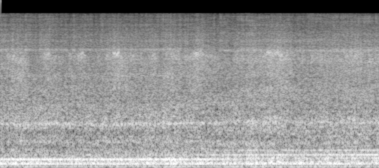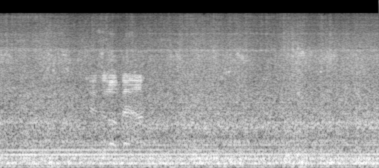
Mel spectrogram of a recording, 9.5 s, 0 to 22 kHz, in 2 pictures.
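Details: Mk1 Fiesta XR2 with Jenvey throttle body and Omex 600 EFI, after remaking the inlet manifold and laptop mapping, driven in snow: steady even drone under road noise, no stumbles or surging. Runs properly after the fix.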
